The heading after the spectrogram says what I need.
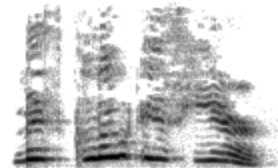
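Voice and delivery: high, slow cheering shout; excited yell. A narrator's reading. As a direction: call out the news like a thrilled kid. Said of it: "everyone sh-, yelled".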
